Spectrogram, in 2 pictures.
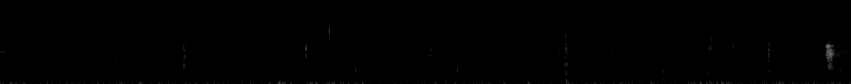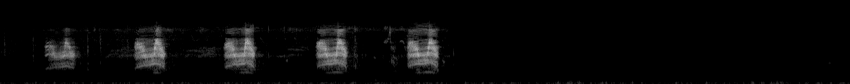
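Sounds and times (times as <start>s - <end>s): bird calling: 8.1s - 13.0s.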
